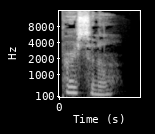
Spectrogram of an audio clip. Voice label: personal, US; personal /pɚ́:sənl; 個人の、自分の、一身上の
